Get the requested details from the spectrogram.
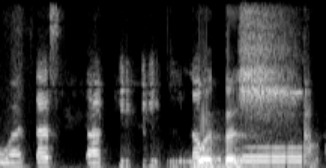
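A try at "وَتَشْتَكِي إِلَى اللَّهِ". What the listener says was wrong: Shinnya lebih disebarkan. Wa tashtaki, kemudian rang bawah diturunkan. Wa tashtaki ilallah.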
